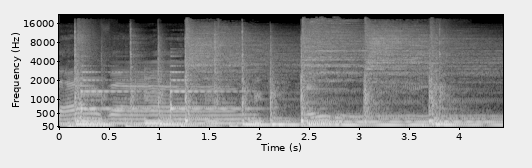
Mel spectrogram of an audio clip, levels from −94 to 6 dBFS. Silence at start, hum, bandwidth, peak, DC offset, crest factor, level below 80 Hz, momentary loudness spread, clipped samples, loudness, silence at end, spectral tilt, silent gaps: 0 s; none; 19.5 kHz; 0 dBFS; under 0.1%; 12 dB; -28 dBFS; 4 LU; under 0.1%; -14 LUFS; 0 s; -5.5 dB/octave; none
